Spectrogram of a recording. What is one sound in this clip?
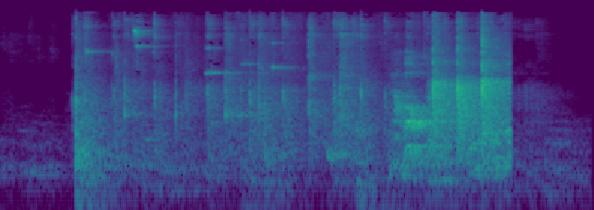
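A table tennis ball clicks back and forth between paddles and the table in a large hall.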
